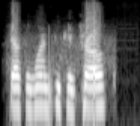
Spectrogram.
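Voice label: Light Rail Security Light Rail, scanner audio trunk; ThompsonPeakHigh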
